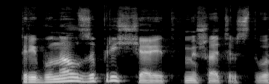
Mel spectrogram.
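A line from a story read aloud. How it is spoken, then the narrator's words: Dry announcement. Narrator (Russian): сухо объявил один из судей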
